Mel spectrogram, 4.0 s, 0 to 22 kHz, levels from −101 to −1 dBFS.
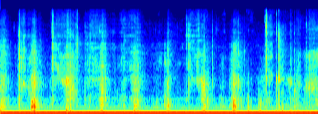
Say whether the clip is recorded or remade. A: recorded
